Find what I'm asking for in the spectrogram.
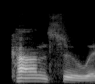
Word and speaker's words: Khonsu: They're called Kansu. It's spelled Khonsu, and they're avant-garde like that, and I really like them.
